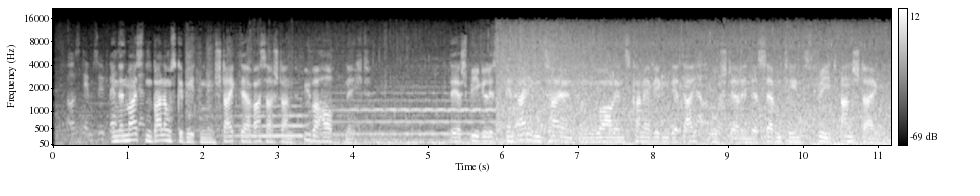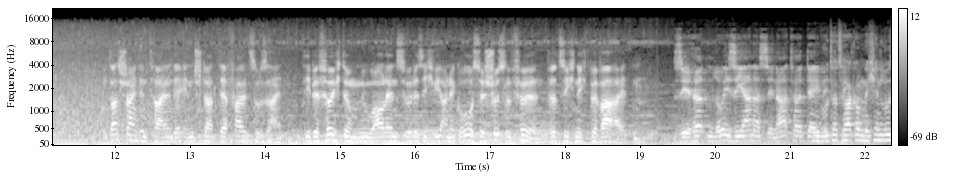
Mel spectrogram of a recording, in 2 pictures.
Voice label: Nachrichtensprecher; Senator David Witter; Memorial Hospital; MEMORIAL HOSPITAL - DIE TAGE NACH HURRIKAN KATRINA (DF 2022); Five Days at Memorial

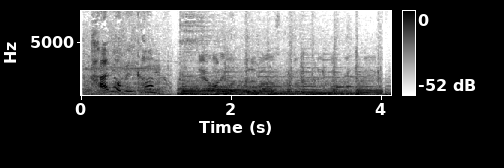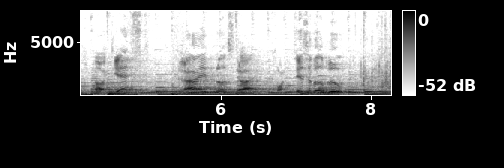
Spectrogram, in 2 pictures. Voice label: Lehrerin Tourfuehrer Ansager; Liebe Zu Besuch

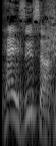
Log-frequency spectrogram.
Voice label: Junge Frau; Stimmproben

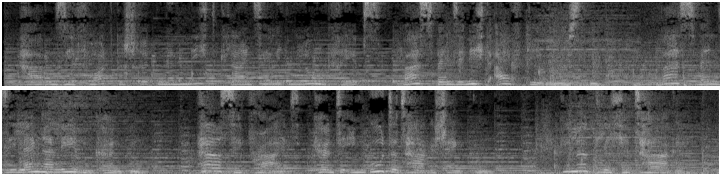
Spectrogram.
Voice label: Werbesprecherin; AtlantaMedical

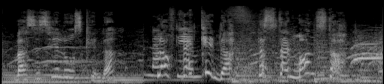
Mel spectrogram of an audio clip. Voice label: Lehrerin

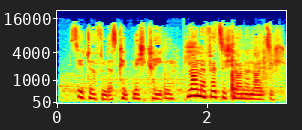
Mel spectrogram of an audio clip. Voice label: Kassiererin; Everything's Trash

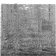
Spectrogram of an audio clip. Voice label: Mann Stadion

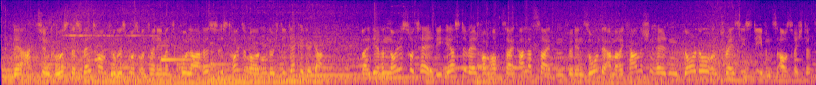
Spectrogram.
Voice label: Radiosprecher; Stimmproben; For All Mankind

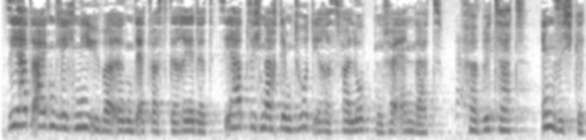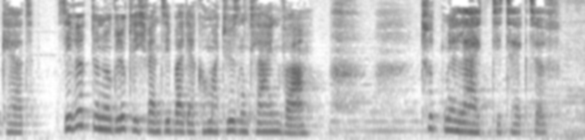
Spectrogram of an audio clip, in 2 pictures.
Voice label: Krankenschwester, Stimmproben; The Flash

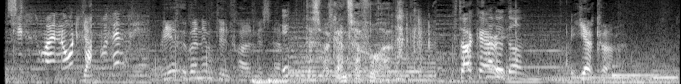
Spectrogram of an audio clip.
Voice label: Telefonstimme Reporter; WblTelefonstimme; StvStaatsanwalt; Outer Limits

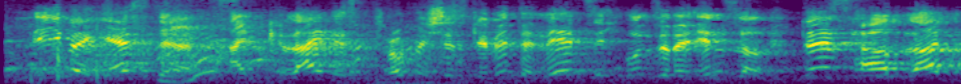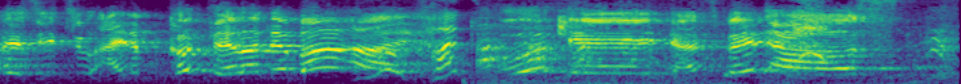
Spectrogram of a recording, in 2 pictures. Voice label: Durchsage; Die Nanny

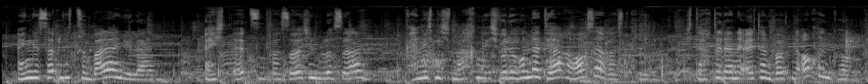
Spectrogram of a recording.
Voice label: Maedchen; Ausgerechnet Alaska

